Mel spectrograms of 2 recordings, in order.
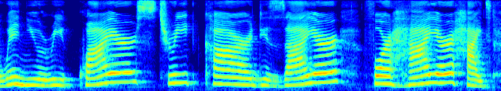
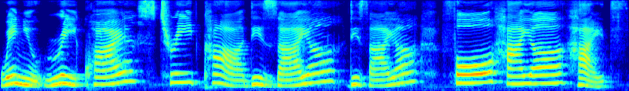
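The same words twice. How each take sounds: First: Slow line with American R after every vowel; slow American-R lyric; American accent. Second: Slow sung line, no R after vowels, long vowels; slow British sung lyric; British accent. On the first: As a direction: sing with curled American Rs, slowly. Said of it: "no americano a gente teria". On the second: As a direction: sing it British, stretch the vowels. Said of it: "Olha quanta diferença". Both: Shown as a demonstration.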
